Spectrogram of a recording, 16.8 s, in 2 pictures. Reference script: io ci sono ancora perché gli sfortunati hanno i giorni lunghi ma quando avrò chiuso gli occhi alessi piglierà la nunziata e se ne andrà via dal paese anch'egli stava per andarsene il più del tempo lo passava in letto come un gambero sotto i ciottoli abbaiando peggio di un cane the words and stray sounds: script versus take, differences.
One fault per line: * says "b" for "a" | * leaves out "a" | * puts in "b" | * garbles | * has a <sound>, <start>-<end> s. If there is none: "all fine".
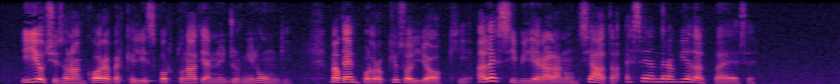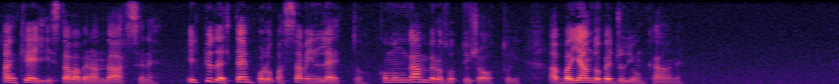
* says "tempo" for "quando"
